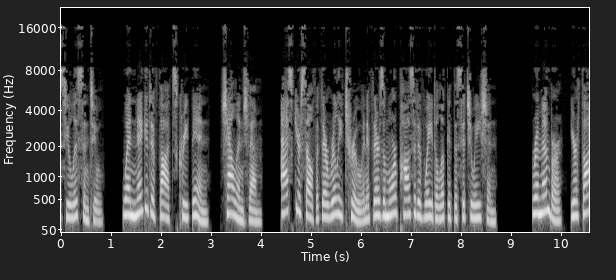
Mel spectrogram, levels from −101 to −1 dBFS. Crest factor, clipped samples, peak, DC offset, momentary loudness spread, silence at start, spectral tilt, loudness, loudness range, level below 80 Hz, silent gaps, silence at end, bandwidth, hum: 14 dB; under 0.1%; -6 dBFS; under 0.1%; 8 LU; 0 s; -5 dB/octave; -20 LUFS; 2 LU; -60 dBFS; 0.89-1.20 s, 3.02-3.17 s, 4.06-4.36 s, 8.74-9.40 s; 0 s; 16.5 kHz; none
